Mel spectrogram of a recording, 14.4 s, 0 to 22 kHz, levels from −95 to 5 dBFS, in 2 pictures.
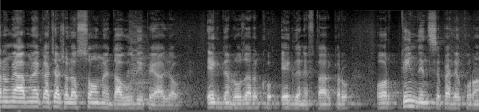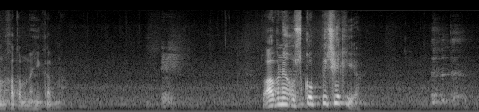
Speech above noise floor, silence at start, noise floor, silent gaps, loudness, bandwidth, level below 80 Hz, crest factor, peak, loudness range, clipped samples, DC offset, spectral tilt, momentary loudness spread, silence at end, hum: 33 dB; 0 s; -51 dBFS; none; -19 LUFS; 16 kHz; -70 dBFS; 20 dB; 0 dBFS; 9 LU; under 0.1%; under 0.1%; -4 dB/octave; 18 LU; 0.3 s; none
